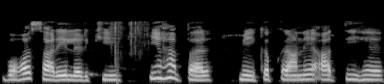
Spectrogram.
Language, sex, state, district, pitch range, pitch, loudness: Hindi, female, Bihar, Saran, 210-230 Hz, 220 Hz, -18 LUFS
